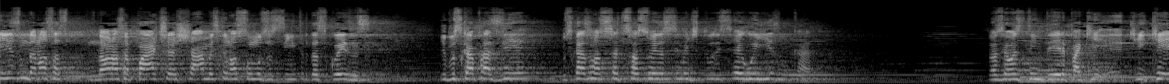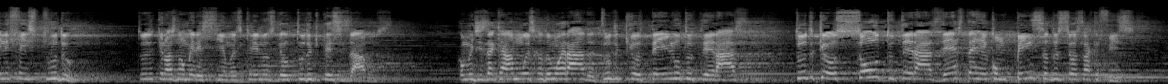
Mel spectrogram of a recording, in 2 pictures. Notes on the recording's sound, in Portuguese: Mensagem ministrada ao vivo em 18/12/2021.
